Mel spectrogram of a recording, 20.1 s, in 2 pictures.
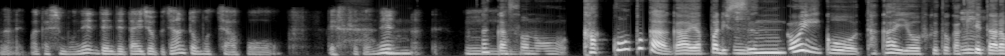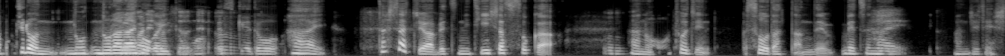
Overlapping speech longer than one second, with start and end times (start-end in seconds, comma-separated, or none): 11.2-12.5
